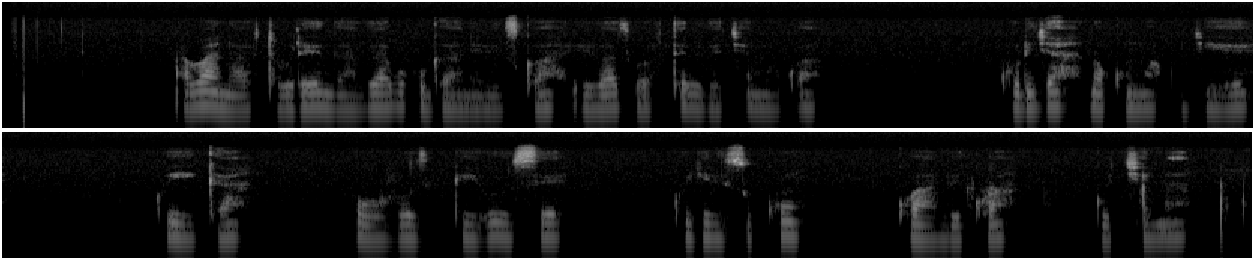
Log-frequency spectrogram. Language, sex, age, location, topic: Kinyarwanda, female, 25-35, Kigali, health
